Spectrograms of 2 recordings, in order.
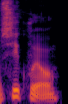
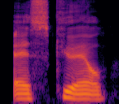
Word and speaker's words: SQL: В днешни дни много от нас произнасят SQL като "сикуъл", защото е по-кратко, и имаме исторически причини да твърдим, че е правилното произношение. Въпреки това когато анкетирах разработчици от целия свят, открих, че много от тях използват "ес кю ел" на своя език, като например "ese cu ele" на испански.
